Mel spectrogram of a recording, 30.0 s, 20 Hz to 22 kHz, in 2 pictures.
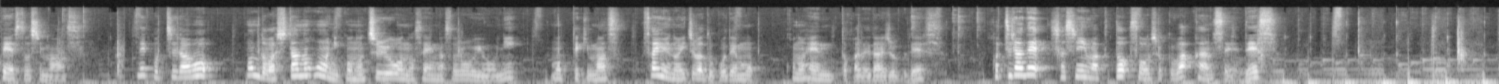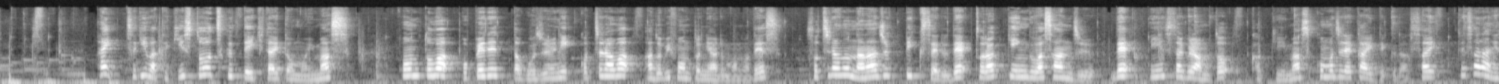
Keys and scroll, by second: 0.8 super+s, 9.8 super+s.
